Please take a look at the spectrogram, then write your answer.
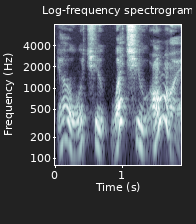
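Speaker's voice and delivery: high, slow incredulous yo; mock outrage at being ordered; teen scoffing back, high; indignant kid. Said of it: "you just be like".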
